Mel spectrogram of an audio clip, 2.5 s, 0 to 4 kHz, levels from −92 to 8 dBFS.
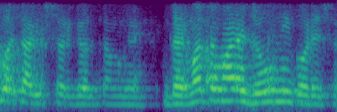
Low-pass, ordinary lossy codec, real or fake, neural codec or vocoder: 3.6 kHz; Opus, 64 kbps; real; none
